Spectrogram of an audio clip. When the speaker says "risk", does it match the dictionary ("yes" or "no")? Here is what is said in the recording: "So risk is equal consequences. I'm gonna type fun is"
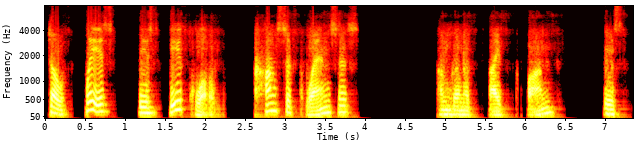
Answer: no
